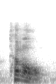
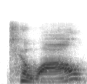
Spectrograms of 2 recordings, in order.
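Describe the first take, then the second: First: The ending is a separate 'tul' syllable. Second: The ending is a long L sound. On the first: The speaker calls it wrong. "they go Tuttle, and it's no" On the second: The speaker calls it right. "it's just a, like a longer L"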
